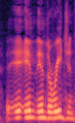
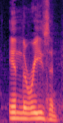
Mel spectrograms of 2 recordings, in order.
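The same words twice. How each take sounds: First: "region" said correctly as REE-jun; corrected word. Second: "reason" said instead of region, a slip; misread word. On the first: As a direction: fix the slip and say "region" right. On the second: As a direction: read "reason" plainly by mistake, then catch it. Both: Real, not acted.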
